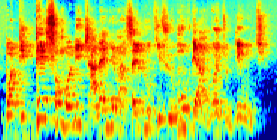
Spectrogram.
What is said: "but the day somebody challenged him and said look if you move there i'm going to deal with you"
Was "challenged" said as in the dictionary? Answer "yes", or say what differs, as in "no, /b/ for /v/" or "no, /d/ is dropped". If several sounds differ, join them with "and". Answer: no, /d/ is dropped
